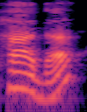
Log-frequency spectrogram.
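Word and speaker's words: هٰذا: আমাদের উচ্চারণ করতে হবে হাদা। লেখা আছে হাদা, কিন্তু আমাদের উচ্চারণ করতে হবে হাদা, মানে হায়ের মধ্যে এক আলিফ টান দিতে হবে, হাদা বলতে হবে।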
